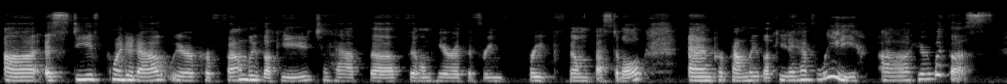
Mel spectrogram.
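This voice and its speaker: A woman's voice: lowish voice, steady tone, a little slow, poor audio. A woman writer moderating a post-film Q&A, hesitant, with many fillers and repeated words.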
